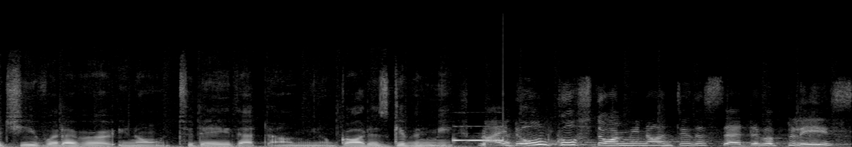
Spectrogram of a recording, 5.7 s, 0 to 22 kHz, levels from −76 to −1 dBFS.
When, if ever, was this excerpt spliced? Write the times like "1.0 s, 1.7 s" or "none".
3.1 s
